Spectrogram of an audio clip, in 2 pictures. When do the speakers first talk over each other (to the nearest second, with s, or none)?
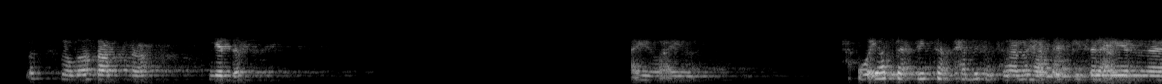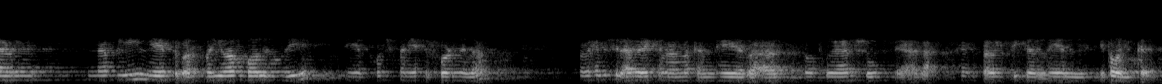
10 s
